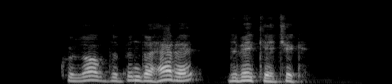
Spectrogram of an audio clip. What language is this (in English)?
Kurdish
